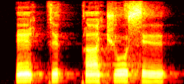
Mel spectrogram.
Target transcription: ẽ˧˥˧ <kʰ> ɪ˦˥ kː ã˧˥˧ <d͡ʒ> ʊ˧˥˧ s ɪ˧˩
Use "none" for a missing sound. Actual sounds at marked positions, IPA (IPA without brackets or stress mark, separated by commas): kː, t͡ʃ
